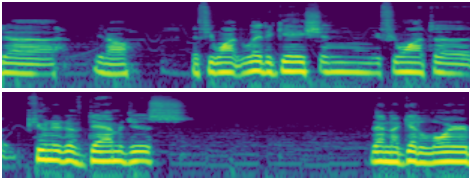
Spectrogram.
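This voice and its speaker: Animated man in his fifties telling stories. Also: mid-range voice. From Canada. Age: 50s. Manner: animated retelling, acting out dialogue with repeated "and I said". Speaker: artist telling personal stories. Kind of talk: casual storytelling monologue.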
